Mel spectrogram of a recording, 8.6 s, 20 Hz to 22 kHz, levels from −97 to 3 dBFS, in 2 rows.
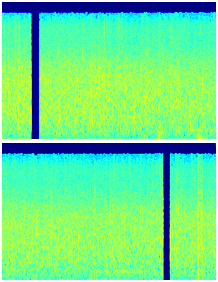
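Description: At 0.59 s the sound cuts out for 153 ms, and it returns at 0.76 s. This is a stream reconnect. The connection dropped and the player restarted its decoder mid-stream. Playback picks up a little later in the material, roughly a tenth of a second on. The same thing happens at 7.51 s, with 129 ms of silence before the audio returns at 7.66 s. It again skips ahead by about a tenth of a second.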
